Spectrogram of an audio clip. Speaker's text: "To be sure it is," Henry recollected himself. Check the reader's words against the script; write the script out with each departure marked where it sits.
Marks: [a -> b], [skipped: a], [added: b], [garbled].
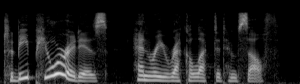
"To be [sure -> pure] it is," Henry recollected himself.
